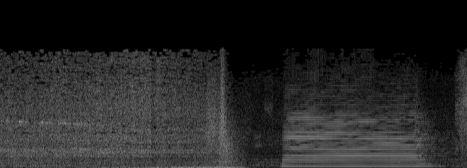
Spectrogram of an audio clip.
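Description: A Soviet-era diesel freight locomotive at a train parade rumbles past loudly, then sounds a long, steady horn blast that holds for a couple of seconds before cutting off.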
